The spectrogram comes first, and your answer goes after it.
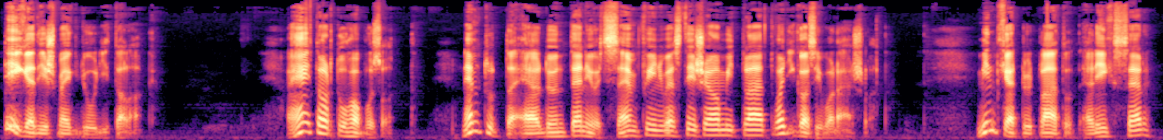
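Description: A man narrating an audiobook with expressive, dramatic delivery. His voice is fairly low and moves lively up and down. The close mic gives a dry, intimate sound. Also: no room sound.

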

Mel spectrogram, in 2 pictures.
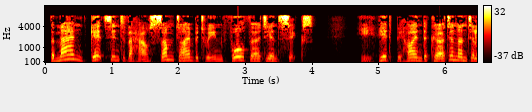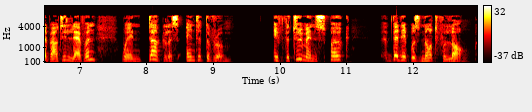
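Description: A man voicing a brisk, talkative male police inspector in a read-aloud detective story, with a raised, eager delivery and a husky edge. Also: high voice, no echo, pitched above the performer's own voice. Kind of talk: audiobook character reading.

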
